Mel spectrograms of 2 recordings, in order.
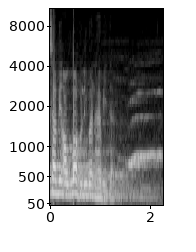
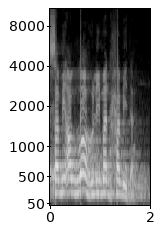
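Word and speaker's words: سمع الله لمن حمده: mendengar orang yang memujinya dan ini bacanya samiallahu liman hamidah salah kalau dibaca samiallahu liman hamidah sebagian Imam ini lahan Jali ya haknya jangan panjang karena kalau panjang salah maknanya menjadi berubah maknanya ya jadi di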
